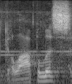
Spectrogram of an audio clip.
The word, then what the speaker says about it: Gallipolis: I'm not sure if I'm pronouncing that right, but I think it's Gallipolis.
